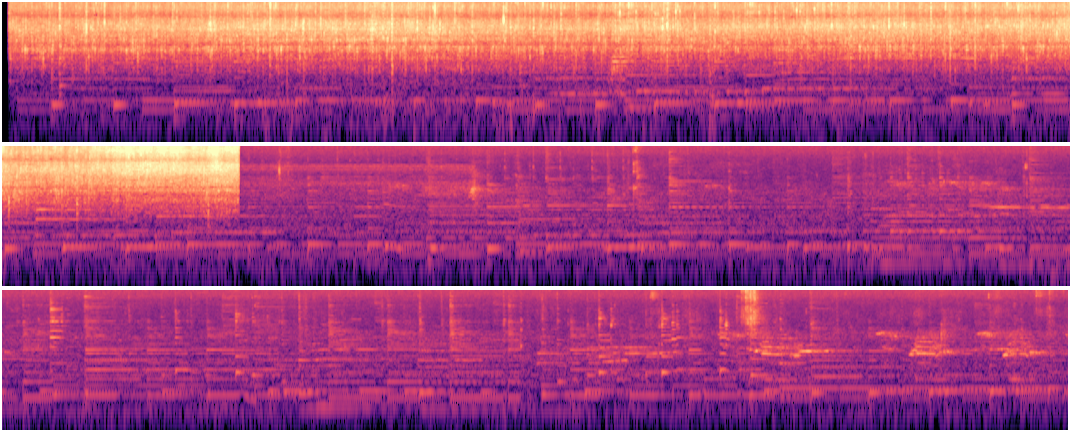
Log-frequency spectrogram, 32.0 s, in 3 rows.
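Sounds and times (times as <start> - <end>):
food sizzling in hot oil: 0.1 - 13.1.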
